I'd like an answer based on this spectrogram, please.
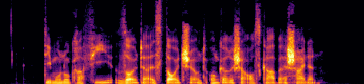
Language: German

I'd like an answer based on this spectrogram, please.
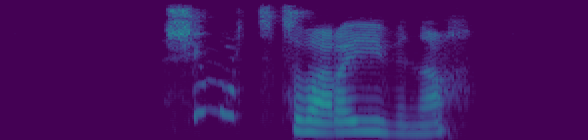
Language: Kabyle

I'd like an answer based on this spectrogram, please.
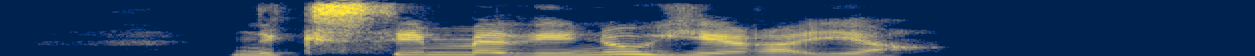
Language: Kabyle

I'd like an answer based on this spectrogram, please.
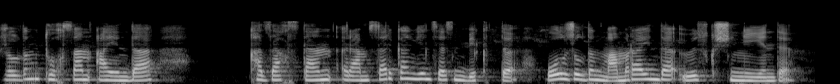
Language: Kazakh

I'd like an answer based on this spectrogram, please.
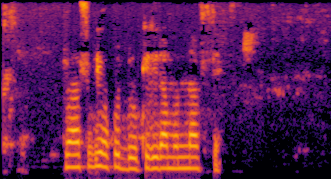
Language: Ganda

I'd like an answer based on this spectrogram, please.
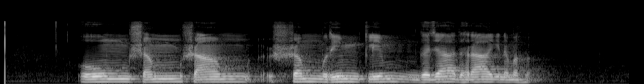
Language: Sanskrit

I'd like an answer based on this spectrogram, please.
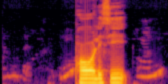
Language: Oromo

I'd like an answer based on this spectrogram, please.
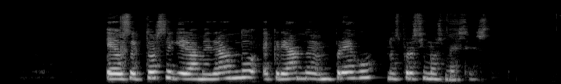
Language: Galician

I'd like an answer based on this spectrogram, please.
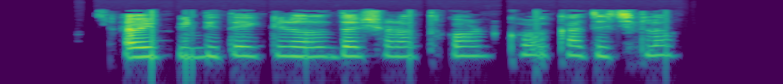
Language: Bangla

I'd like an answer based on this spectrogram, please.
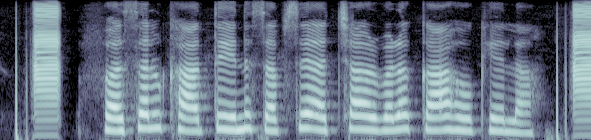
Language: Bhojpuri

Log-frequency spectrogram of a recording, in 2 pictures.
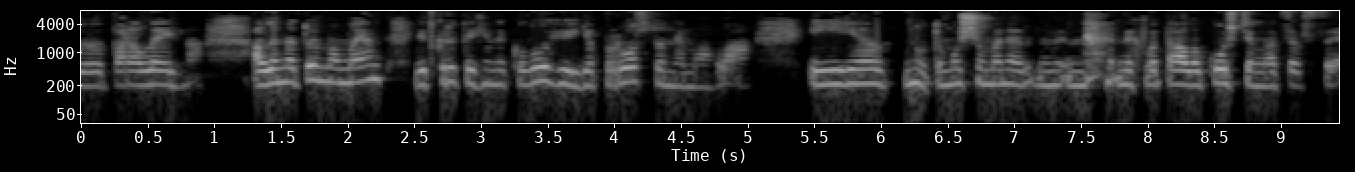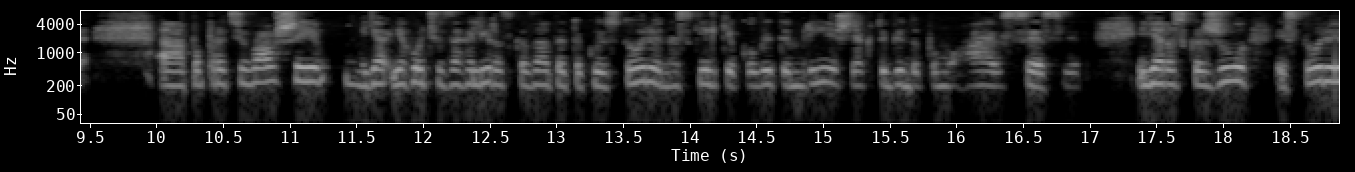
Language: Ukrainian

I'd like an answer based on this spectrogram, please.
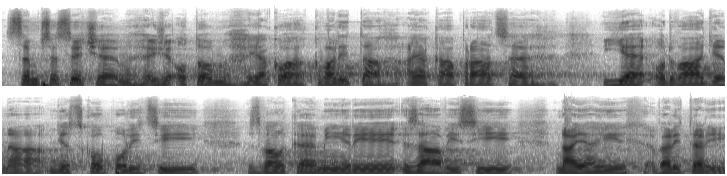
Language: Czech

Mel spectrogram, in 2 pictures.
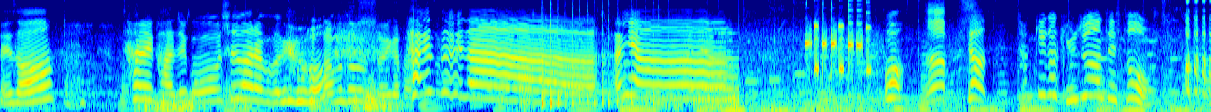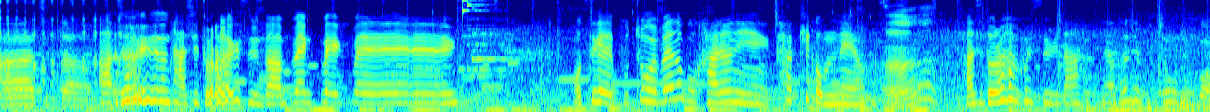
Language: Korean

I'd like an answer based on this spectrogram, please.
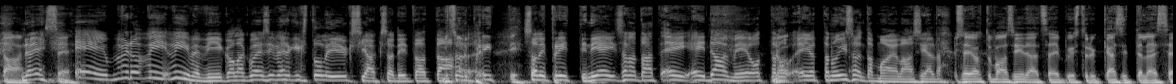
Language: Finnish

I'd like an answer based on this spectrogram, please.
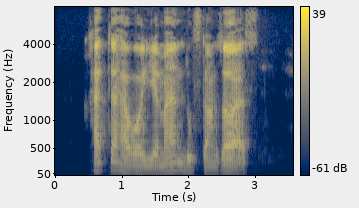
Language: Persian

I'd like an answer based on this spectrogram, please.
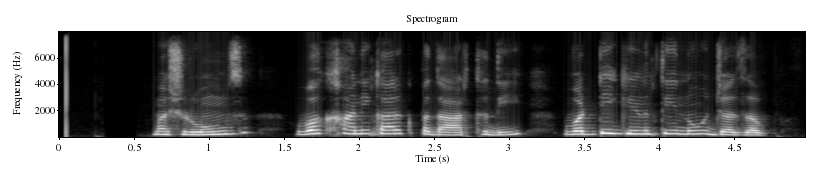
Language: Punjabi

